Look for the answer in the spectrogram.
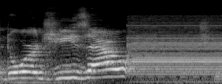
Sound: buzzer buzzing

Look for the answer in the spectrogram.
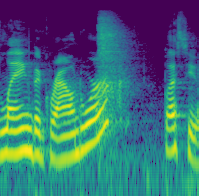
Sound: sneeze

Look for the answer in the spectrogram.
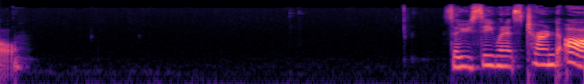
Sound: click

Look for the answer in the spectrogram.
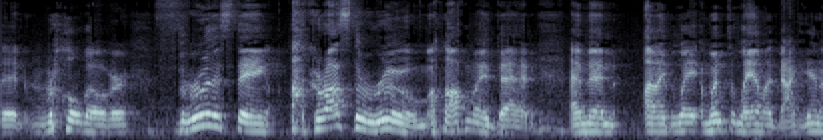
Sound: laughter

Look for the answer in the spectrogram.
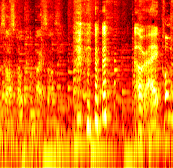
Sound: laughs

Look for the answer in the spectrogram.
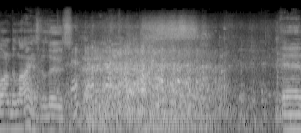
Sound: audience laughing

